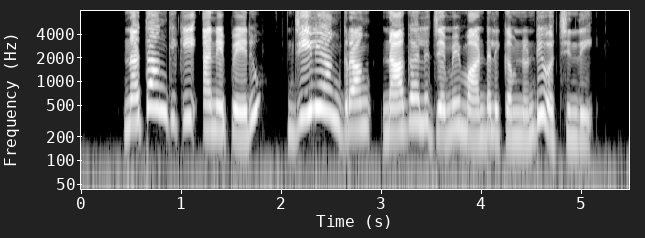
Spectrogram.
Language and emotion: Telugu, neutral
